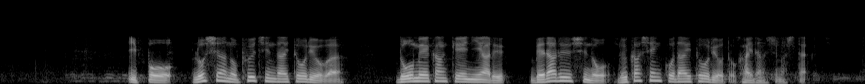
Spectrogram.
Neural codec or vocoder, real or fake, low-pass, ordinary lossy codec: none; real; 3.6 kHz; none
